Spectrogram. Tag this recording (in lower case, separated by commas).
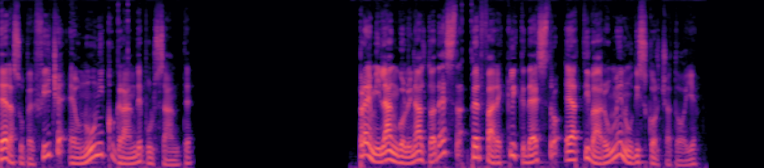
speech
